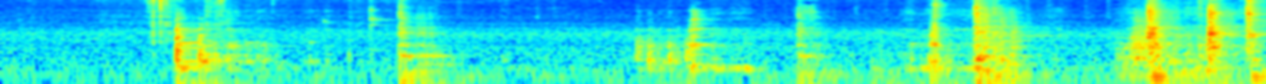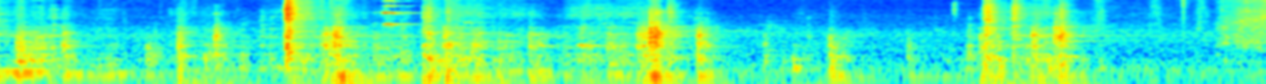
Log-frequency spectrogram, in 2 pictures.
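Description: An electronics chassis with its battery being lowered and slid into a white plastic cylindrical equipment housing and seated under its cap: a series of irregular knocks, clunks and scrapes of handled parts.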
